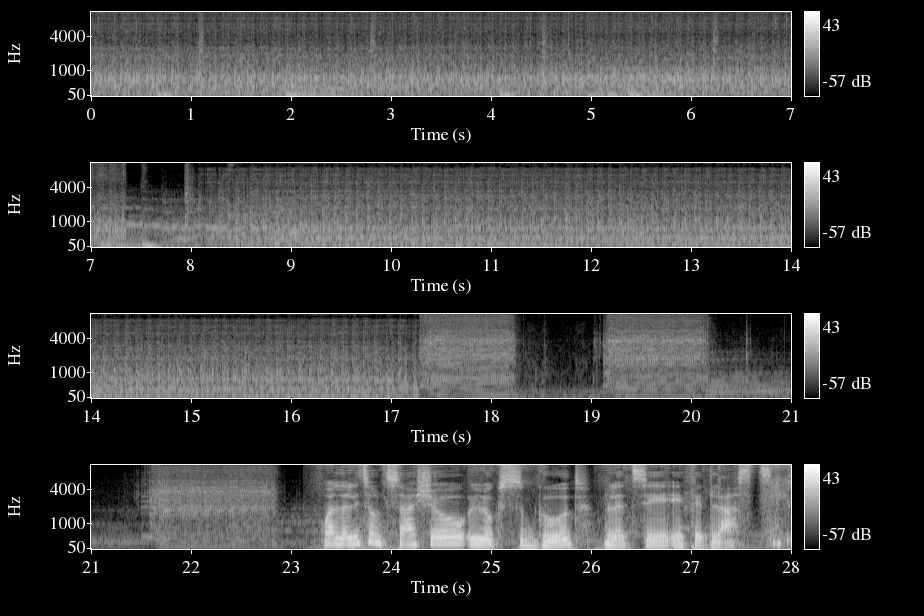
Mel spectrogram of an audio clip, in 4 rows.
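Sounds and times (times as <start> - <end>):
electric sewing machine stitching: 0.0 - 7.4, 8.0 - 20.6, 21.4 - 24.4.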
